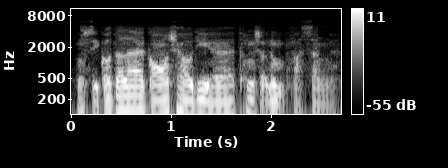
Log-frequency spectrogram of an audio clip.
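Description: Man acting chill caring young hk cantonese guy, low voice, chatty radio drama, bit muffled. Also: rapid-fire, a little hiss or hum, close to an everyday voice. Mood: hopeful. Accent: Hong Kong Cantonese. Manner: casual, chatty. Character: easygoing, caring young copy-shop boyfriend. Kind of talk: naturalistic radio drama dialogue. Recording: dull radio-drama recording, faint music.

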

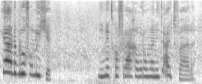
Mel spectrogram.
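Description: A woman's voice: high-pitched, sing-song, moderate pace, warm tone. A woman playing a cocksure young fisherman's son, bossy and teasing, in a Dutch radio play.

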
